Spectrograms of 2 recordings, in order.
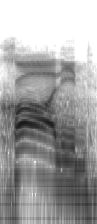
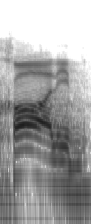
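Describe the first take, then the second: No difference in how they are said.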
